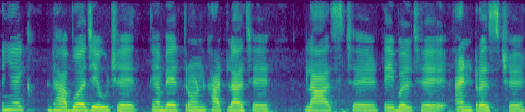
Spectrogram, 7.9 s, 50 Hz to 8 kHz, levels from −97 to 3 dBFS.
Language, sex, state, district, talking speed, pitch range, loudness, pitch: Gujarati, female, Gujarat, Gandhinagar, 120 wpm, 200-215 Hz, -16 LUFS, 205 Hz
